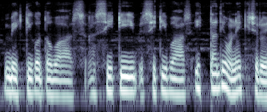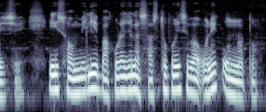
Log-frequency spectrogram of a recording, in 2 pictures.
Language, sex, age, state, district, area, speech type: Bengali, male, 45-60, West Bengal, Bankura, urban, spontaneous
